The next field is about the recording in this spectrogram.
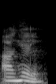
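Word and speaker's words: Ángel: 번째 나오는 건 엔젤인데 남미에서는 이걸 앙헬 우리식으로 하면 우리 한국 발음으로 앙헬 폭포가 되는 것입니다 세계에서 가장 높은 폭포를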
